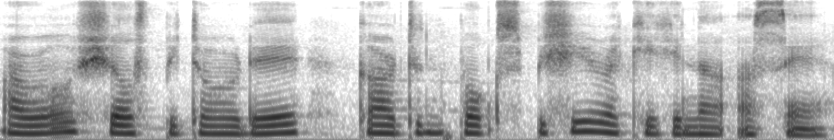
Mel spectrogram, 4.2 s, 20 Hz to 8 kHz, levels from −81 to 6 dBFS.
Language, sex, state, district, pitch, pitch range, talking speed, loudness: Nagamese, female, Nagaland, Dimapur, 175 Hz, 160-185 Hz, 145 wpm, -16 LUFS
